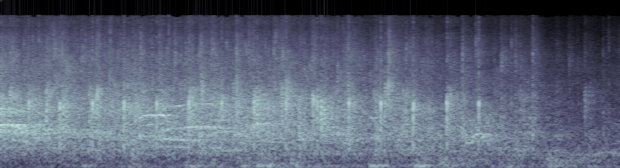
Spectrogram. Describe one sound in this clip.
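A group of children chant loudly together in an echoing hall.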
